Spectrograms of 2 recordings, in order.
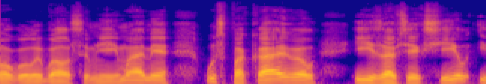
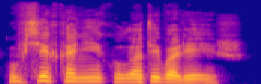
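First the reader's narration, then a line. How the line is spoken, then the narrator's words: Sympathetic sigh. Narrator (Russian): сочувственно вздохнула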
